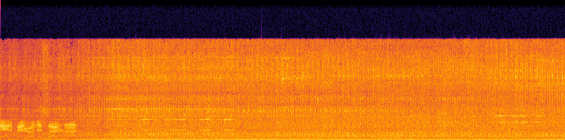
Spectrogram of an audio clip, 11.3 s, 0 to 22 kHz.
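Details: 1948 Lincoln SA-200 welder engine, long unused, revived with little work, with a short stack with resonator and kill switch: starts, then a steady even low hum with a smooth firing beat and no knocks or misses. Normal start and idle.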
